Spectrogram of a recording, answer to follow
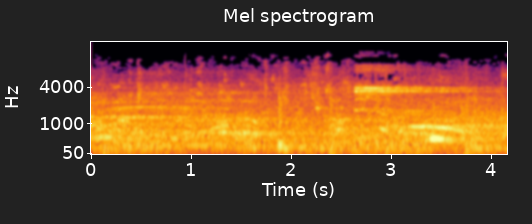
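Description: Basketball game in an arena: a ball bouncing on the hardwood, sharp knocks and voices calling across the hall, then a referee's whistle blowing one long steady blast near the end as a player goes down, a foul being called.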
